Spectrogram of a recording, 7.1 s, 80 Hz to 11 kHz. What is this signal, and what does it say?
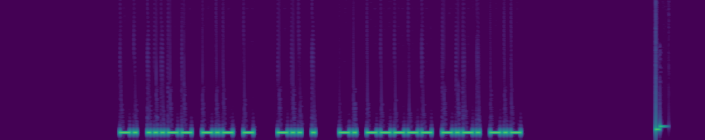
Morse code, heard as a keyed tone, about 34 wpm, 700 Hz. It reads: N3KT DE N0CK
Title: USA Callsign DE Callsign - 4 Characters - 35wpm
